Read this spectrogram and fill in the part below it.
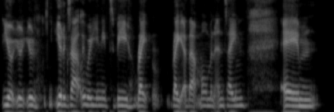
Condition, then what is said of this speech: Stuttering. You might have been able to tell, like, from listening to this podcast that I do have I've got a stammer, and it's been quite bad the last few months.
